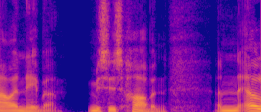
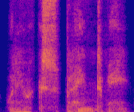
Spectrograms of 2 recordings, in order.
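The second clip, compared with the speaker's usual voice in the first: whispered, puzzled question; soft whisper while hiding; hushed demand; 4 semitones lower, 9 dB quieter than usual. Acted. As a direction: ask it under your breath.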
